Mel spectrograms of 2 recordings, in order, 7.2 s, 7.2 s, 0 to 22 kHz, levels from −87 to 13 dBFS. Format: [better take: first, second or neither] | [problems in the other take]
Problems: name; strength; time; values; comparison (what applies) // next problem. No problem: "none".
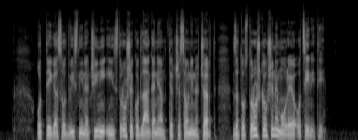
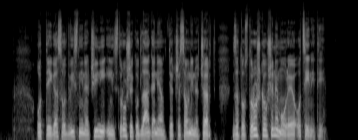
first | noise reduction (neural mask model Resemble Enhance denoiser)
